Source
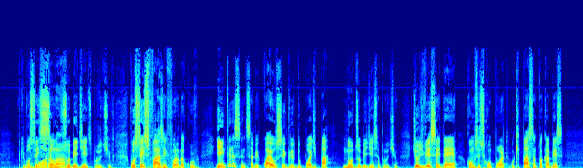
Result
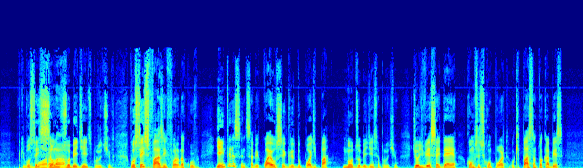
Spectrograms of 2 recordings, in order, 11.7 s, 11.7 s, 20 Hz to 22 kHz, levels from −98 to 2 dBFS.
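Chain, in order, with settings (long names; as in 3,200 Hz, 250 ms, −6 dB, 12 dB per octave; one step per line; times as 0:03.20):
0:06.26–0:08.62: dynamic equaliser 5,300 Hz, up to −7 dB, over −55 dBFS, Q 0.93
level +5 dB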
